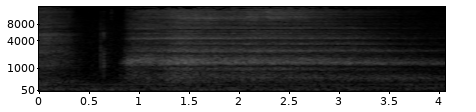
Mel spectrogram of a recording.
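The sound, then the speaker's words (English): One long, slow breath, airy and hissing, swelling after a brief pause and then gradually easing off. Quiet overall, with no talking. “But if you just take a moment and sit back and say, hold on, let me breathe. Because breathing is a part of the process. Let me breathe.”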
